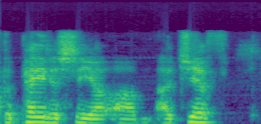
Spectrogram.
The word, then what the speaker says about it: GIF: from um America online it's G GF but pronounced GIF and those became uh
